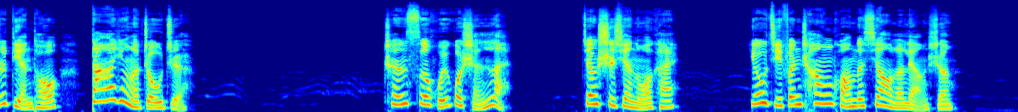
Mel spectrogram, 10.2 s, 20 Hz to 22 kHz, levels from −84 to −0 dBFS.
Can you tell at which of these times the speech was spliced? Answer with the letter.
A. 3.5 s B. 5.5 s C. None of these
C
